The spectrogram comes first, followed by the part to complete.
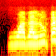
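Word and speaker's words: Guadeloupe: Yes, Guadalupe, how do you say that?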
